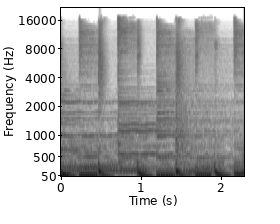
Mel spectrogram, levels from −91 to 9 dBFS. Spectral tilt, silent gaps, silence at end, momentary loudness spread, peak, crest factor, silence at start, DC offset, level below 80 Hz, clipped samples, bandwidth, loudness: -5 dB/octave; none; 0 s; 3 LU; 0 dBFS; 10 dB; 0 s; under 0.1%; -14 dBFS; under 0.1%; 17.5 kHz; -13 LUFS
